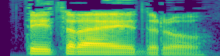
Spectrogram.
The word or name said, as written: tetraedro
